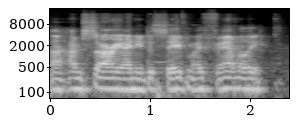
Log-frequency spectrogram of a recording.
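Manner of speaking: sobbing, tearful crying voice. Game narrator voicing a character who steps forward with a knife, crying. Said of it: "he's crying".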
